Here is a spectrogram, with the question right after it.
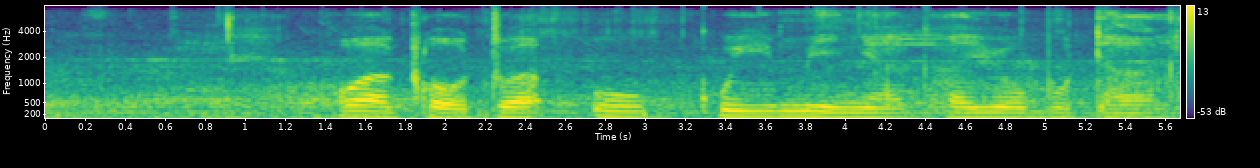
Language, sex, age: Xhosa, male, 35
